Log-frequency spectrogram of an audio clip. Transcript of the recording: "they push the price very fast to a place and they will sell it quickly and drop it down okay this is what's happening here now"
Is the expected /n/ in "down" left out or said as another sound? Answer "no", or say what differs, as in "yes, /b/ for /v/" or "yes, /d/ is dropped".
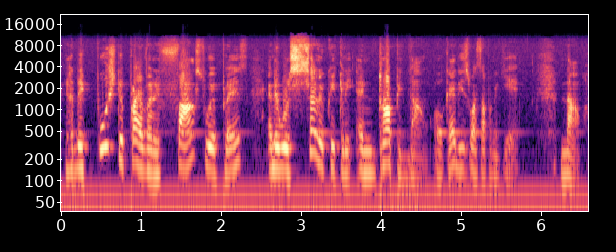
no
